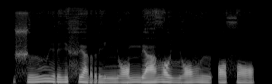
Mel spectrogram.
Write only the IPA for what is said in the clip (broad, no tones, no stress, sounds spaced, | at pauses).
ʃ ʉ β i ɾ i fʲ a r i ɲ ɔ mʲ a ð ɔ ʎ ɔ β ʉ ʔ ɔ θ ɔ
